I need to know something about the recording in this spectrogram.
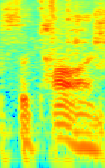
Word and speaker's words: Satan: So, this man who will be directly controlled by Satan, or Satan, if you pronounce it correctly, is instead of Christ.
